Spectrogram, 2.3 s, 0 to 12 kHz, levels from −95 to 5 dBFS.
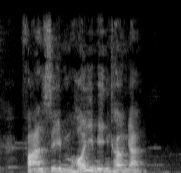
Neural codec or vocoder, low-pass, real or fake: vocoder, 44.1 kHz, 128 mel bands, Pupu-Vocoder; 10.8 kHz; fake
